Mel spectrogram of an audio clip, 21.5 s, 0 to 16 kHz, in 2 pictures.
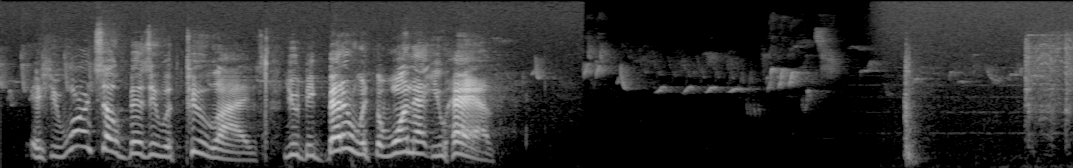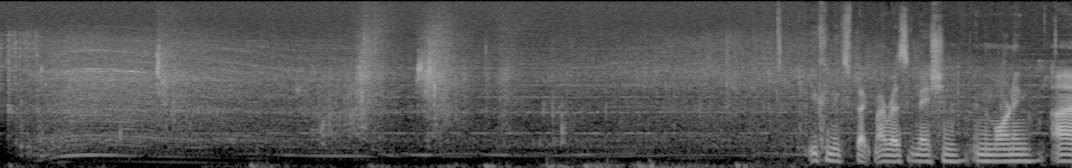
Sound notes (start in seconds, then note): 9.0 car door shuts; 10.2 engine starts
